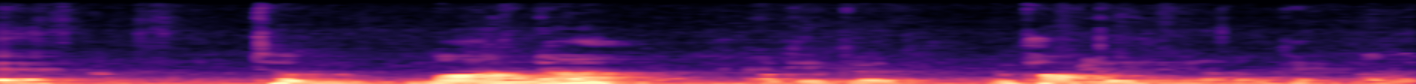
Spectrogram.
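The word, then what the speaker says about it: Tamannaah: Tamana.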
